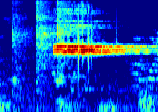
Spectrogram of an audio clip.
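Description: Volleyball referee's whistle: one loud, long, steady blast starting just under a second in, fading away at the end.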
